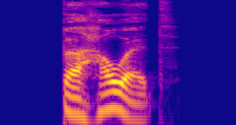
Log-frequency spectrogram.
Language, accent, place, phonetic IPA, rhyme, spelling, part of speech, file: German, Germany, Berlin, [bəˈhaʊ̯ət], -aʊ̯ət, behauet, verb, De-behauet.ogg
- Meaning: second-person plural subjunctive I of behauen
